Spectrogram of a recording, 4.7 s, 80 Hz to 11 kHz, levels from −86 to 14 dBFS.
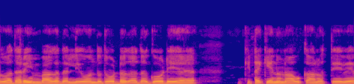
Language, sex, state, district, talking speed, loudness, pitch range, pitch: Kannada, male, Karnataka, Koppal, 115 wpm, -14 LUFS, 115-120 Hz, 120 Hz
